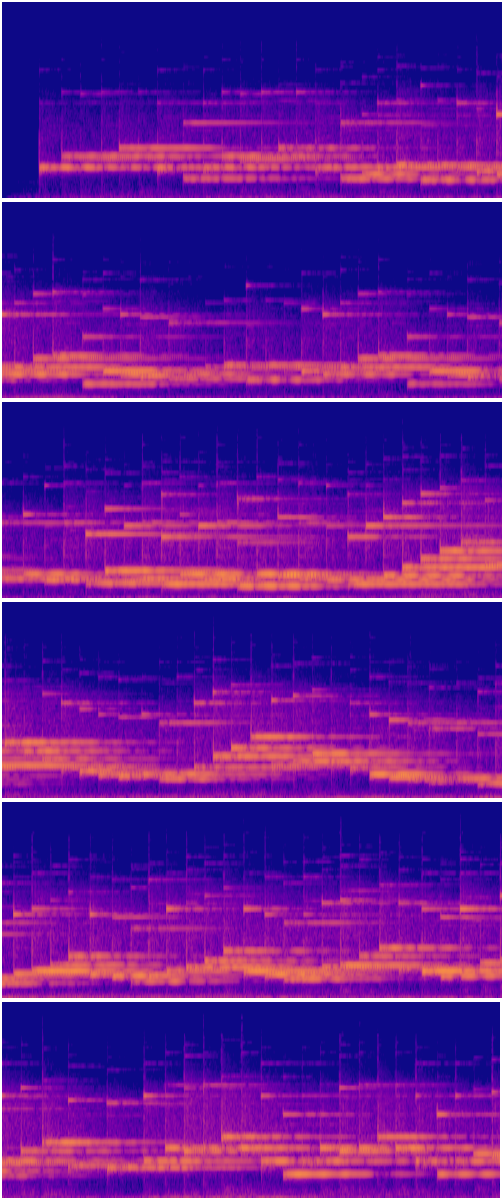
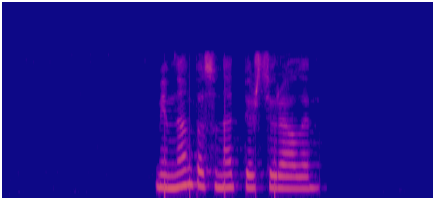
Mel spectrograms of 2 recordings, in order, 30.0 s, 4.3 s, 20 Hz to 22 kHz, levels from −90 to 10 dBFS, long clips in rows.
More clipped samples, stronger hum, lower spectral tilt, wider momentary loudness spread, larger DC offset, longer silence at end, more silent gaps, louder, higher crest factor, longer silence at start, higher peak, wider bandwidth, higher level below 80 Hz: neither; neither; first, -4.5 dB/octave vs -3 dB/octave; about the same, 10 LU vs 11 LU; neither; second, 0 s vs 1.15 s; neither; first, -26 LUFS vs -41 LUFS; about the same, 16 dB vs 16 dB; second, 0.35 s vs 1.55 s; first, -10 dBFS vs -28 dBFS; about the same, 7.6 kHz vs 7.6 kHz; first, -54 dBFS vs -76 dBFS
